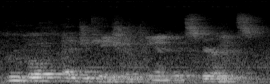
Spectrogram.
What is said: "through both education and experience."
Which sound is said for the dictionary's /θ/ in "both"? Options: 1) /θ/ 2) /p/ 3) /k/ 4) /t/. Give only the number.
1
